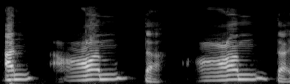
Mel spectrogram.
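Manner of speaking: plain "আন", then throat-squeezed "আমতা"; separated "আন আমতা" with pharyngeal ayn; pressed ayn. Shown as a demonstration. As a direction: push "আমতা" from mid-throat with effort. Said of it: "একটু কষ্ট করে উচ্চারণ".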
